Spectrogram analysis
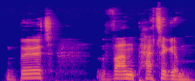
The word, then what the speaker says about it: Bert Van Pettigum: So it's Bert Van Pettigum, and I think that is the right way to say it.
